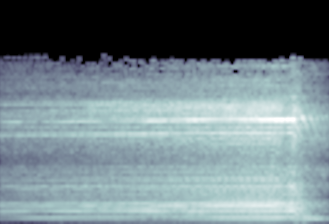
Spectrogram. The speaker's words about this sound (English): Yep, it's the blender. Why would we want to control the blender with the volume knob?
